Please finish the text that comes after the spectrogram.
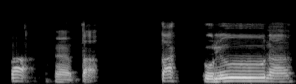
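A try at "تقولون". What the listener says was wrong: স্যার ক হয়ে যাচ্ছে, তা।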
